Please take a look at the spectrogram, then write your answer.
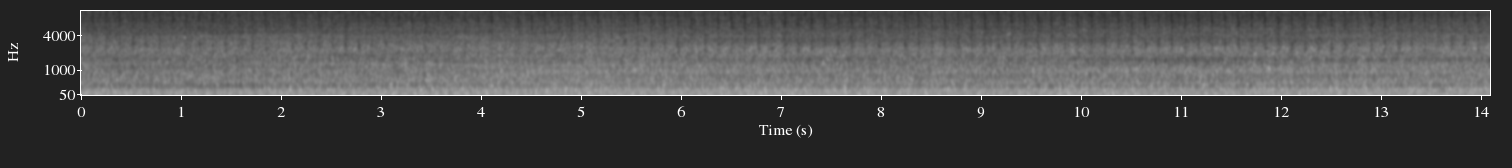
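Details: Volkswagen Saveiro lacking power when pulling away: uneven idle with a loping beat about two and a half times a second; weak cylinders, suspected low compression on cylinders 1 and 2.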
